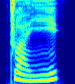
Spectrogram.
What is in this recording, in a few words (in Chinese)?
"转移", Chinese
